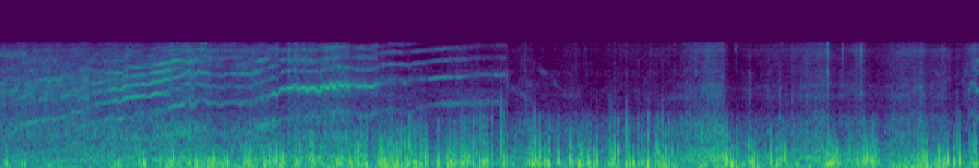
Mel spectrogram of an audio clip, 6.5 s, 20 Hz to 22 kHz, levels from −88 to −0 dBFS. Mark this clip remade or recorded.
remade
